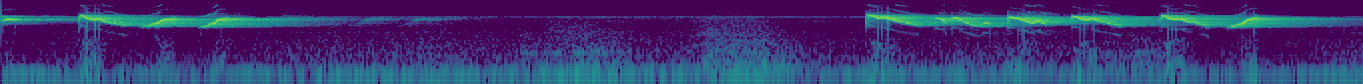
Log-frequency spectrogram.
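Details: White-eye (pleci dakun) performing ngalas song, a training recording for other white-eyes: a run of high, falling slurred notes that fades out, a long silence, then a fresh string of rapid descending sweeps.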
